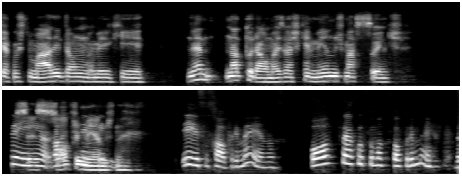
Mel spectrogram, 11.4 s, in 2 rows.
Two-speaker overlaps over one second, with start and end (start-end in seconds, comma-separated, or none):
5.9-7.2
